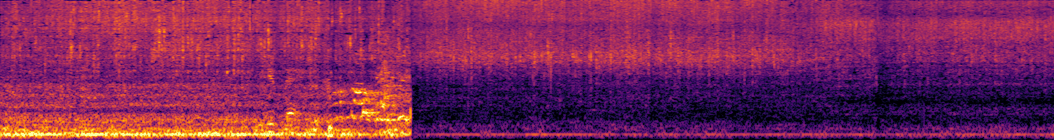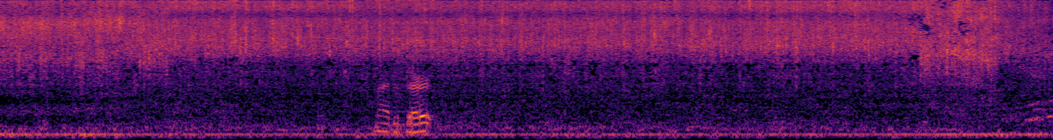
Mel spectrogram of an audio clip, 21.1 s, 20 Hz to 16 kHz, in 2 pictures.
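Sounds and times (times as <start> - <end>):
sausage sizzling in a pan: 0.0 - 21.0.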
